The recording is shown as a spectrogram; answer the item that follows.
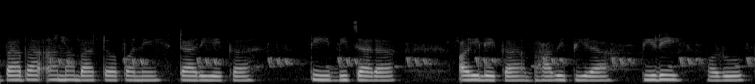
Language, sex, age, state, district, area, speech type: Nepali, female, 45-60, West Bengal, Jalpaiguri, rural, spontaneous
